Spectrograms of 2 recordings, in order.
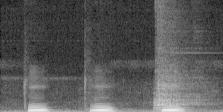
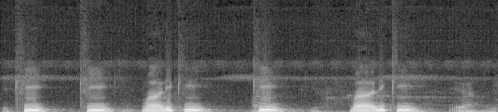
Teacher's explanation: cukup mengeluarkan udara yang sedikit ya, ki, dan tetap jelas sifat syiddahnya, sifat tertahannya suara. Ka, ki, kalau diucapkan maliki, hi, kurang jelas syiddahnya.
